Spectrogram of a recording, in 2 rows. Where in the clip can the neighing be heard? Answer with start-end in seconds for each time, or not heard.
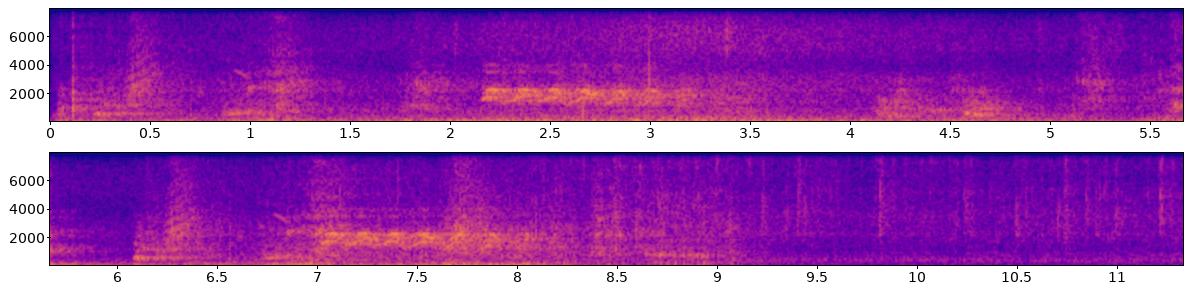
2.1-3.5, 7.0-8.3.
